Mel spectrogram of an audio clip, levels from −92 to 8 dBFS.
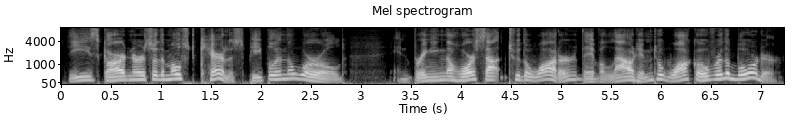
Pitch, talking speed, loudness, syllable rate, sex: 150 Hz, 215 wpm, -18 LUFS, 6.3 syllables/s, male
